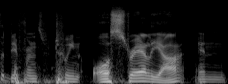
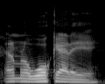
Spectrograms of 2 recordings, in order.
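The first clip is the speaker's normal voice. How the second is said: loud, higher mock British voice; British accent; 4 semitones higher, 6 dB louder than usual. Queen threatens a homeowner's rug, loud British accent. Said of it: "I lost my British accent".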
